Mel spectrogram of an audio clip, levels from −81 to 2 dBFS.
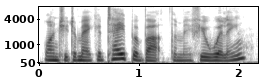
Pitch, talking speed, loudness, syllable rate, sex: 180 Hz, 300 wpm, -19 LUFS, 7.0 syllables/s, female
